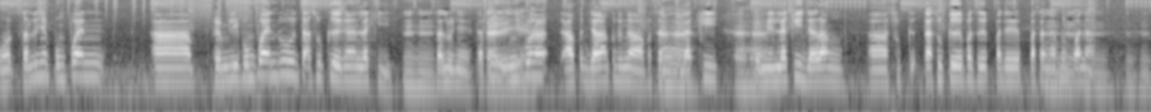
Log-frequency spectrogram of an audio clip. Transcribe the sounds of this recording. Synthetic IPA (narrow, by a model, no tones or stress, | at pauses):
ɔsəlaluɲəpəmpuanəfɛmilip̬əmpuant̪ut̪aʔsukəəŋanlakisəlaluɲə̃t̪apiinipunakd͡ʒaɾaŋkudəŋapasaŋɲalakifɛmililakid͡ʒaɾaŋ | əsukət̪aʔsukəpaspadapasaŋanp̬əmpuanah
